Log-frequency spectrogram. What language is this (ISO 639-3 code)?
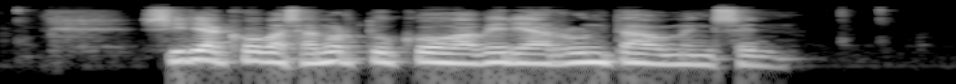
eus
